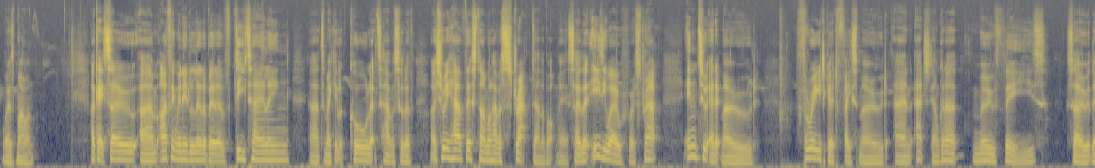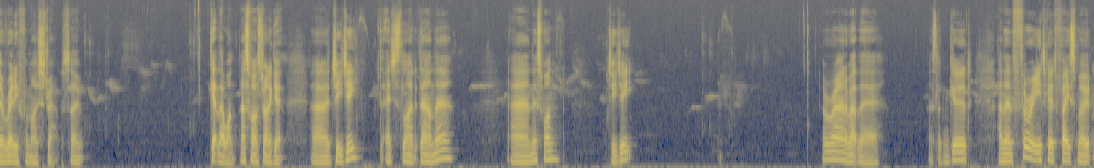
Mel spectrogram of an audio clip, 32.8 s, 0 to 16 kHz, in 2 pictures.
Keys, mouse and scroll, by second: 0.7-8.4 middle drag, 8.4 click, 9.2 Tab, 9.8-11.3 middle drag, 11.3 3, 11.7-14.1 middle drag, 14.1 click, 16.6 click, 17.6-18.9 middle drag, 18.9 click, 21.3 g, 22.6-24.0 middle drag, 24.0 1, 25.2 g, 27.1-30.0 middle drag, 32.0 alt+click.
